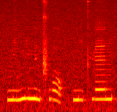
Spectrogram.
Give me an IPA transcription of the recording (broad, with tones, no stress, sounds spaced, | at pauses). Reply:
n̪ i˧˥ n m i˥ n̪ y˥˧ n ʈ͡ʂʰ w ɔ˥˩ | m i˥˩ pʰ ɥ ɛ˥ n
